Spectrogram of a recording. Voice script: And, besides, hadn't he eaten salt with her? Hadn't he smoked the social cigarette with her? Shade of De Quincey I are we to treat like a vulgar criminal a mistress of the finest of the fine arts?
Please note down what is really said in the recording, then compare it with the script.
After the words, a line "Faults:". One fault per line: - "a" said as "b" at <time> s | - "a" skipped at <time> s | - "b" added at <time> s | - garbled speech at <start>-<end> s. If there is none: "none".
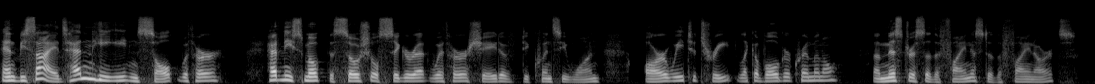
And, besides, hadn't he eaten salt with her? Hadn't he smoked the social cigarette with her? Shade of De Quincey one are we to treat like a vulgar criminal a mistress of the finest of the fine arts?
Faults:
- "I" said as "one" at 5.7 s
